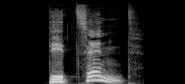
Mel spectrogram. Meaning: 1. discreet; tactful 2. unobtrusive; inconspicuous 3. unobtrusive; decent (neither gaudy nor alluring)
- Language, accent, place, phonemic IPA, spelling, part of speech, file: German, Germany, Berlin, /deˈtsɛnt/, dezent, adjective, De-dezent.ogg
